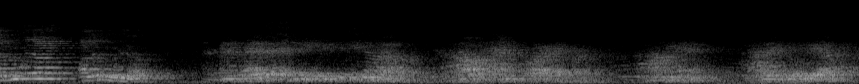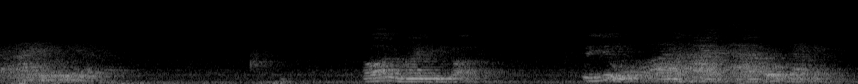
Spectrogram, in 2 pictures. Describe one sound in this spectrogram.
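A man reads aloud calmly through a microphone, echoing in a large hall.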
